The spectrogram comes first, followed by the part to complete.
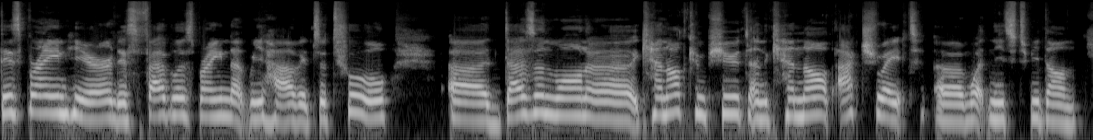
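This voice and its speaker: With a French accent, a woman speaks with ordinary pitch variation. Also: medium pitch for a woman. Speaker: yoga teacher and recovery coach. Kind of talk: personal testimony. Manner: halting, many fillers.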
